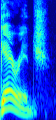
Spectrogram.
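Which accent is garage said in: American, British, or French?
British. The word is said with a British pronunciation. "the British pronounce it garage"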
